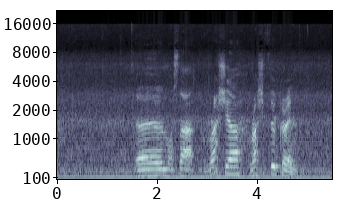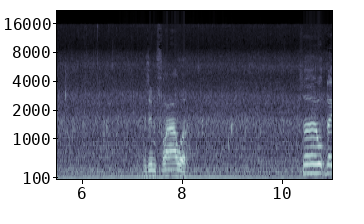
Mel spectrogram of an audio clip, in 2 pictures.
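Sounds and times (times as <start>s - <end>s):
steady low hum with hiss: 0.0s - 11.0s.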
